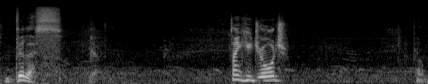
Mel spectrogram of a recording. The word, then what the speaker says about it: Vilas: so far weren't little can you please pronounce Vilas correctly he's not related to the former Argentinian tennis player phonetically v i y whereas yeah she's a proper L Villas yeah thank you George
